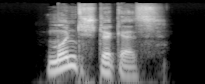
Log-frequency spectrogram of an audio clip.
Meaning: genitive singular of Mundstück
- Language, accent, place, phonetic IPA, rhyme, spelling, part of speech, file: German, Germany, Berlin, [ˈmʊntˌʃtʏkəs], -ʊntʃtʏkəs, Mundstückes, noun, De-Mundstückes.ogg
